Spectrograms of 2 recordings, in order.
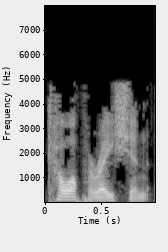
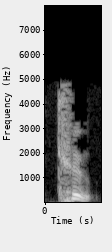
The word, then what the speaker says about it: cooperation: Now, be careful with this word cooperation and don't pronounce it coop, okay? It's COOP at the start, but it's two syllables, two sounds, so cooperation, not cooperation.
